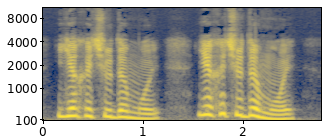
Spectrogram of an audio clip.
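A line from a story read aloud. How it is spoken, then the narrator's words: Sobbing. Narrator (Russian): всхлипывала она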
